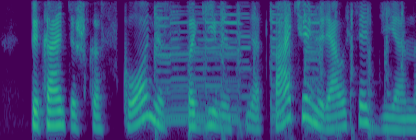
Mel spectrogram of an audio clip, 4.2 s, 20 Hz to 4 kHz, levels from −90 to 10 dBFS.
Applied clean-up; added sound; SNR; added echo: none; Electric guitar; 12 dB; none.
